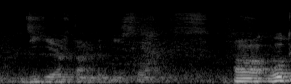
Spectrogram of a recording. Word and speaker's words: diğer: Перед и Е она читается как Е, Диев, там другие слова.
